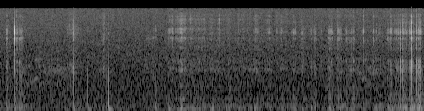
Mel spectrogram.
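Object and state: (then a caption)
Steel dip pen nib scratching on grid paper. A steel dip pen nib drags across flat, thin grid paper, writing the word "made." Quiet, scratchy strokes are broken by sharp ticks as the nib lands and lifts, with bright, high squeaks near the start and end.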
